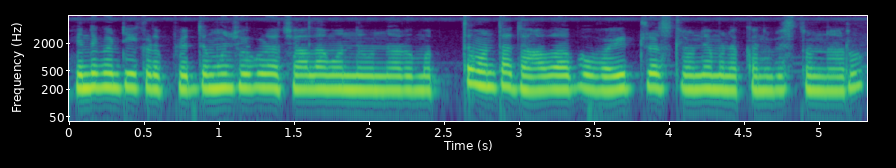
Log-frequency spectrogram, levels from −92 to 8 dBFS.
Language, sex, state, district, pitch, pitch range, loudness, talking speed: Telugu, male, Andhra Pradesh, Sri Satya Sai, 200 Hz, 195-215 Hz, -13 LUFS, 180 wpm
